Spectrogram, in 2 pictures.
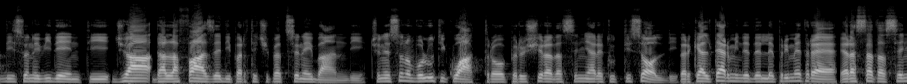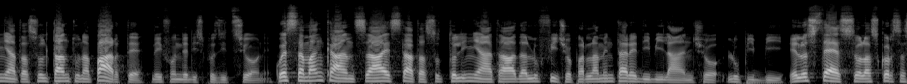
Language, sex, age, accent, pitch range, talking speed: Italian, male, 20-39, native, 120-140 Hz, 170 wpm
